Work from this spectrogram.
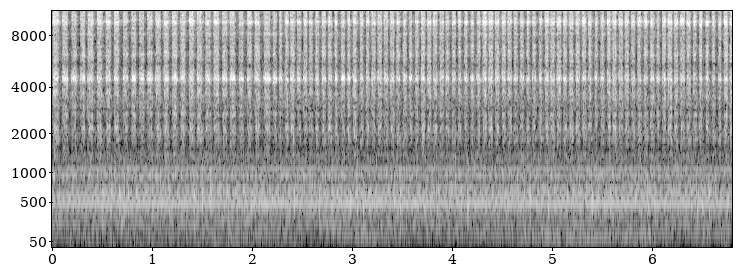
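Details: Lathe facing a bench block: a ringing metallic cutting tone with fast, uneven pulsing because only part of the face is in contact; interrupted cut, unlike a solid cut.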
